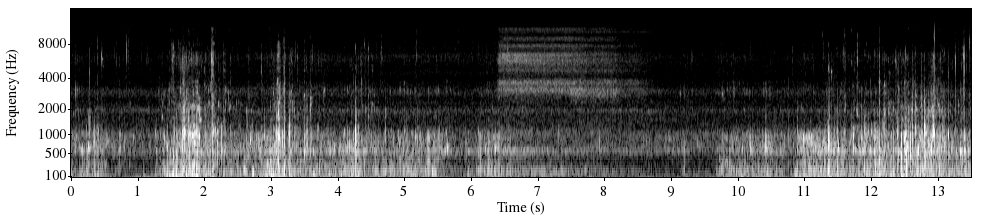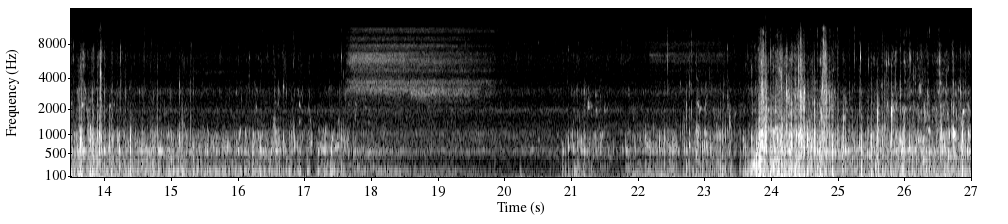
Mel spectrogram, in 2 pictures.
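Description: Scuba bubbles rush and gurgle loudly underwater in bursts.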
